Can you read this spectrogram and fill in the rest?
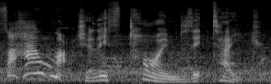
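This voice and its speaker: A woman's voice: fairly low pitch, wildly swooping pitch, measured pace, vocal fry, heavily acted. An actress playing a puzzled, sceptical woman in a crowd in a video game, questioning and incredulous. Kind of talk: video game dramatic acting. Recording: echoey, distant, loud crowd noise.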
